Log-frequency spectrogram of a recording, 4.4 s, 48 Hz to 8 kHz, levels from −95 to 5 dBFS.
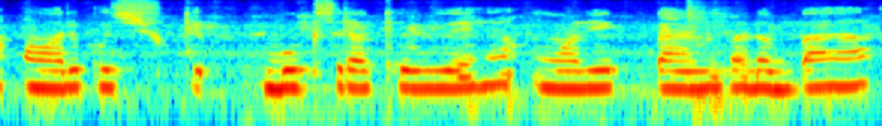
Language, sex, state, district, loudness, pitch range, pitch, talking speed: Hindi, female, Uttar Pradesh, Shamli, -15 LUFS, 225-235 Hz, 230 Hz, 165 wpm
